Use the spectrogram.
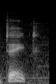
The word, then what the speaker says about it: Tate: No, I mean Tate. That's how you pronounce it, man. And the katakana is like Teito.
